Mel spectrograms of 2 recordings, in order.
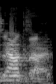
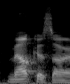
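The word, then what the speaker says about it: Malchezaar: Malchazar. I don't know the two pronunciations. I think it's a hard CH. I think it's Malchazar. For sure? Malchazar.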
